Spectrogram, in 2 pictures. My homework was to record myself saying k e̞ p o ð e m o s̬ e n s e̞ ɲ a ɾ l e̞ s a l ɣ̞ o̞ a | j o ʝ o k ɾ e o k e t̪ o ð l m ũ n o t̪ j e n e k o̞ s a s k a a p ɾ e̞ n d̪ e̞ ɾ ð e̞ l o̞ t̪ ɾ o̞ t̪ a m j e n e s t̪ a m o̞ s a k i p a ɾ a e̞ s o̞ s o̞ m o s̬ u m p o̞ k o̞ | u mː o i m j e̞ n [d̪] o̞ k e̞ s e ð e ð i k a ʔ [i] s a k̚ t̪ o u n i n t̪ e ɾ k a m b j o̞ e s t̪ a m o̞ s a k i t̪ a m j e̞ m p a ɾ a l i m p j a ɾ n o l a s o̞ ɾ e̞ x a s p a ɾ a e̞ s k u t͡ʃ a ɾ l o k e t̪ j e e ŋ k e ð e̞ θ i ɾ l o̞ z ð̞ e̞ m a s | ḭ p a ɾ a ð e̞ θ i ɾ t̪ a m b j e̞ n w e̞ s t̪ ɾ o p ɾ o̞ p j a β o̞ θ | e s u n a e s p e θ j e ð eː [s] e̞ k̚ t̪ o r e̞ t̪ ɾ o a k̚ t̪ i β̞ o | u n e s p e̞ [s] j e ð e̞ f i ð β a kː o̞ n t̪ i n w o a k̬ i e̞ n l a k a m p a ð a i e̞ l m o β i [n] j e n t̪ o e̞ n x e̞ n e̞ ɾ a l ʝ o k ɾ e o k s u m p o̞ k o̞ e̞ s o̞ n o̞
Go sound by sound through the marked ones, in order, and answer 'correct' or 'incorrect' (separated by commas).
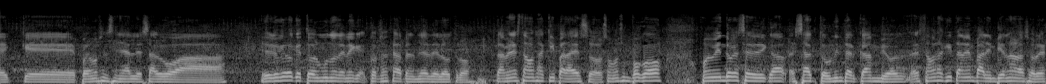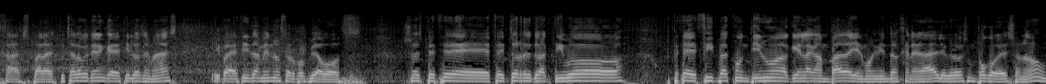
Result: incorrect, incorrect, incorrect, incorrect, incorrect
